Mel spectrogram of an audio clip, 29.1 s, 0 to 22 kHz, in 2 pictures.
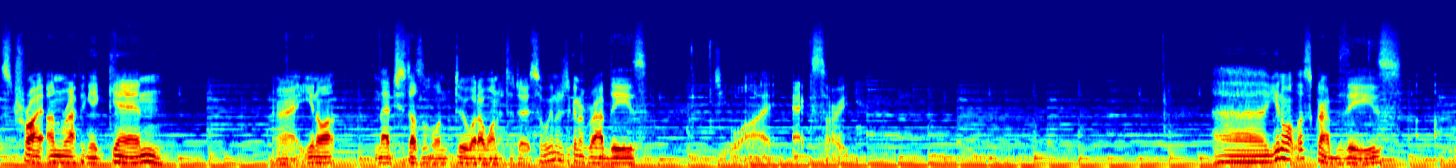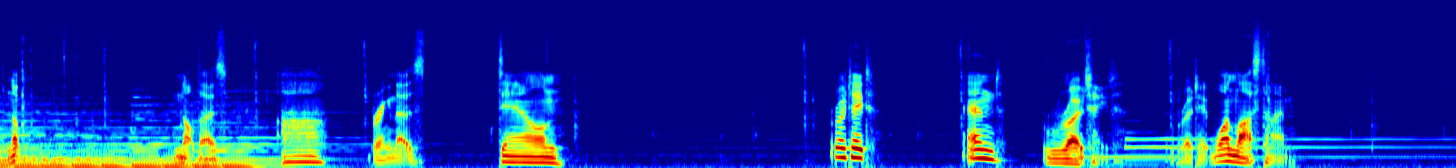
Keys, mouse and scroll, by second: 6.9 g, 13.6 r, 16.2 ctrl+click, 17.0 r, 22.0 click, 22.5 r.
